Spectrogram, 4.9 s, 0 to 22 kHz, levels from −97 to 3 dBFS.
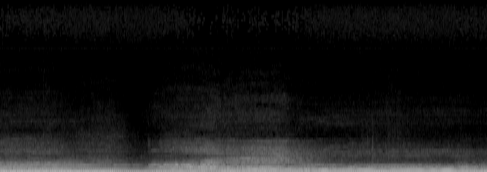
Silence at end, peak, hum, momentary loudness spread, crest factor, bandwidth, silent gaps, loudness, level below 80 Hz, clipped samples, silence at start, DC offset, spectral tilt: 0 s; -22 dBFS; none; 4 LU; 12 dB; 4.7 kHz; none; -37 LUFS; -42 dBFS; under 0.1%; 0 s; under 0.1%; -10 dB/octave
